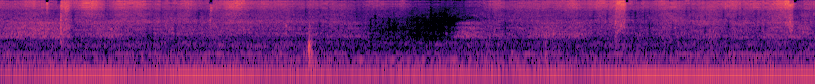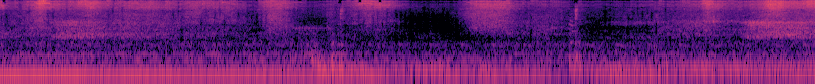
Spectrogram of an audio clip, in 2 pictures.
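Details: Toyota braking while turning: low steady rumble with no clicking; only a faint normal brake strain from the rear, considered normal, not the sought noise.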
